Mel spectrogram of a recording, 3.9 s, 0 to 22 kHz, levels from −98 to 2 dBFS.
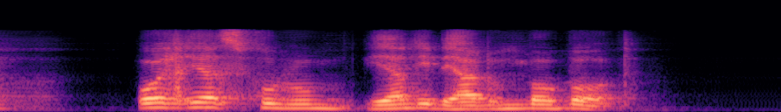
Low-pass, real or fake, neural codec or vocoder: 7.2 kHz; fake; codec, 16 kHz, about 1 kbps, DyCAST, with the encoder's durations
